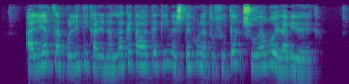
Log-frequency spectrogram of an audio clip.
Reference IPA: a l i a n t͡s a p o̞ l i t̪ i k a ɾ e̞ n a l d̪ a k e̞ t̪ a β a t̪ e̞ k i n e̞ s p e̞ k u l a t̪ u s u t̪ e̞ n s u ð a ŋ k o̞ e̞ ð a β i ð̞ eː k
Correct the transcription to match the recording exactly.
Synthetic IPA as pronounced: a l i a n t͡s a p o̞ l i t̪ i k a ɾ e̞ n a l d̪ a k e̞ t̪ a β a t̪ e̞ k i n e̞ s p e̞ k u l a t̪ u s u t̪ e̞ n s u ð a ŋ ɡ o̞ e̞ ð a β i ð̞ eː k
